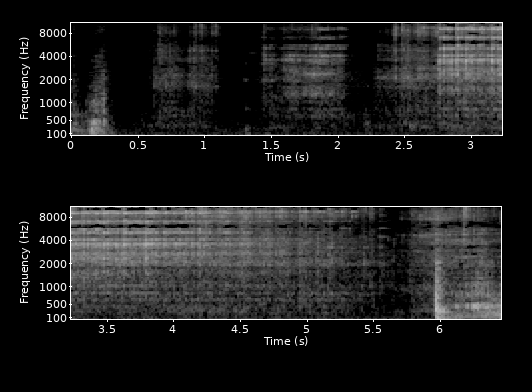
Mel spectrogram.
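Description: Dried navy beans poured from a half-gallon glass jar onto a plate, a dense rattling clatter of many small hard beans that runs for about three seconds from midway through. A few light ticks of beans being handled come before it.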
